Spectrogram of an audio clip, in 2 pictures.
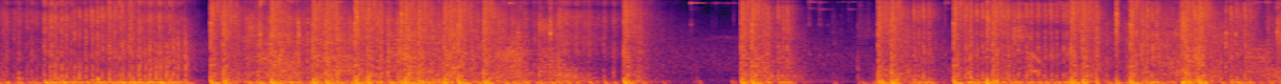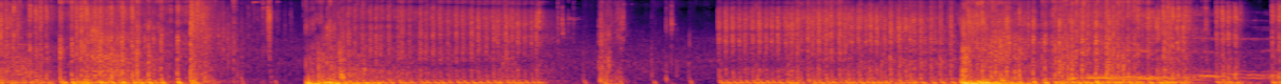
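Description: Sustained gunfire in the VR shooter Pavlov, long dense bursts of rapid automatic shots with brief pauses, loud and close throughout.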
